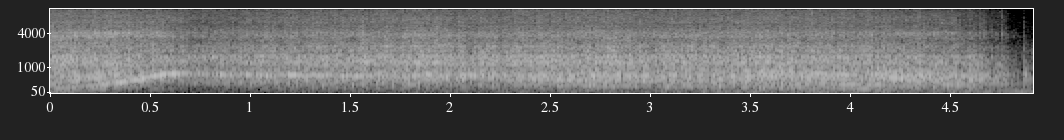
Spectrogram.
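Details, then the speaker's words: Sur Ron electric bike with Luna Cycle 219 primary chain kit: motor whine rises then holds over rough, gritty chain grinding fading as it slows; front sprocket suspected worn out despite re-shimming, not confirmed. "see he goes you hear like a kind of grinding sound yeah it doesn't sound good"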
